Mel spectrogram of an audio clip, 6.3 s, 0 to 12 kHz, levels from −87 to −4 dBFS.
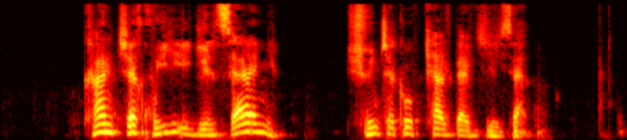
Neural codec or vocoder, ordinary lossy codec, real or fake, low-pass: codec, 24 kHz, 1.5 kbps, HILCodec; MP3, 48 kbps; fake; 10.8 kHz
